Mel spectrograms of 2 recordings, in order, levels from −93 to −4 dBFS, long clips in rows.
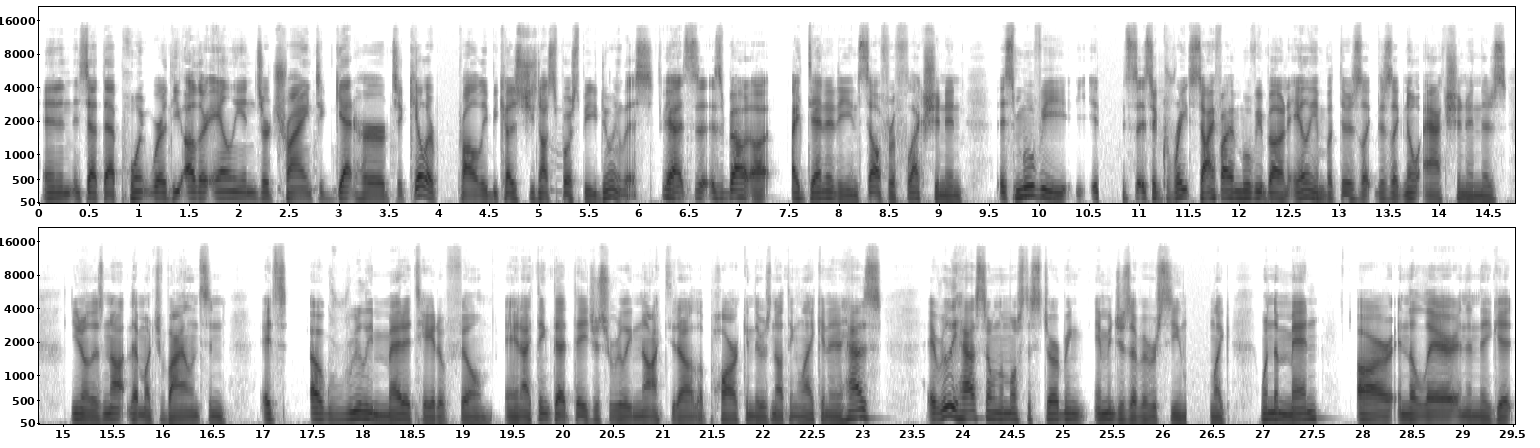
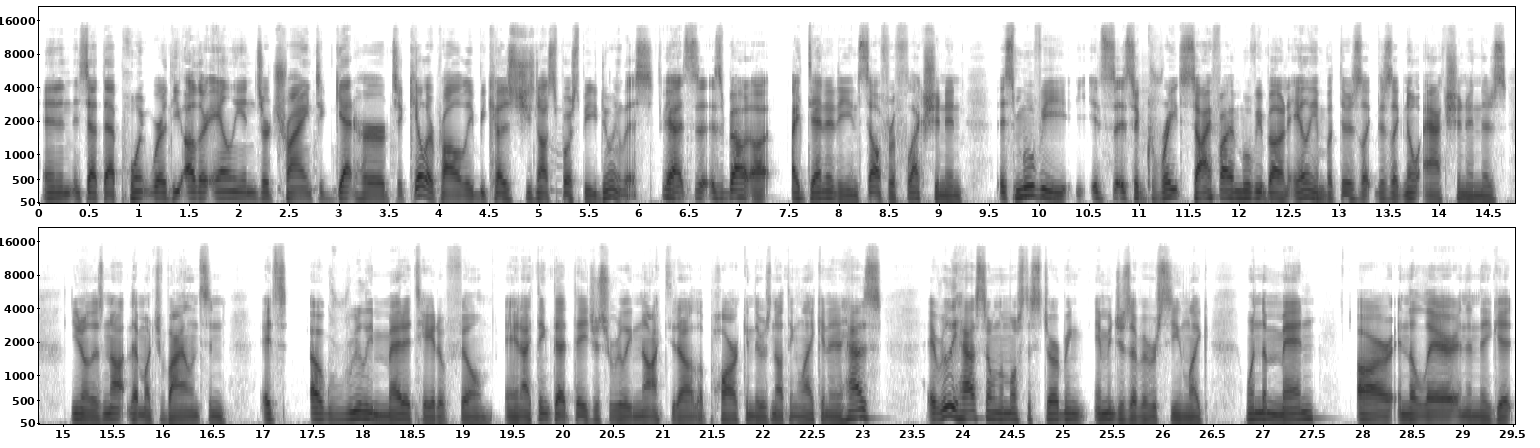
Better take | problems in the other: second | audio freezing; at 4 s, at 11 s and at 26 s

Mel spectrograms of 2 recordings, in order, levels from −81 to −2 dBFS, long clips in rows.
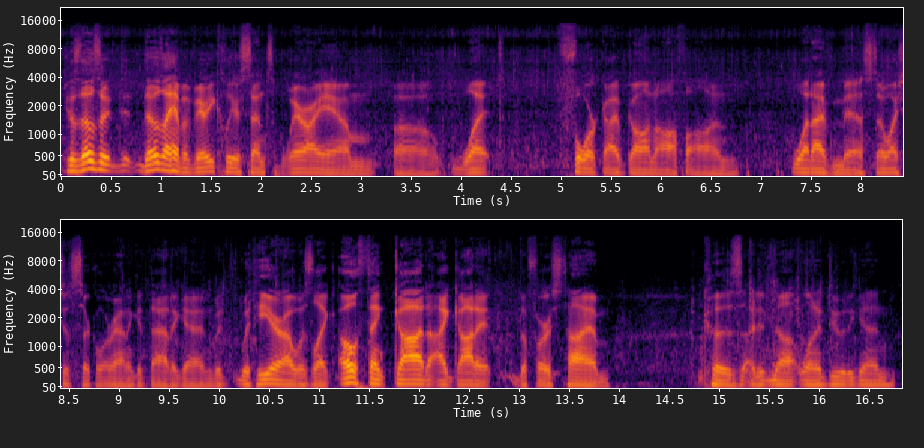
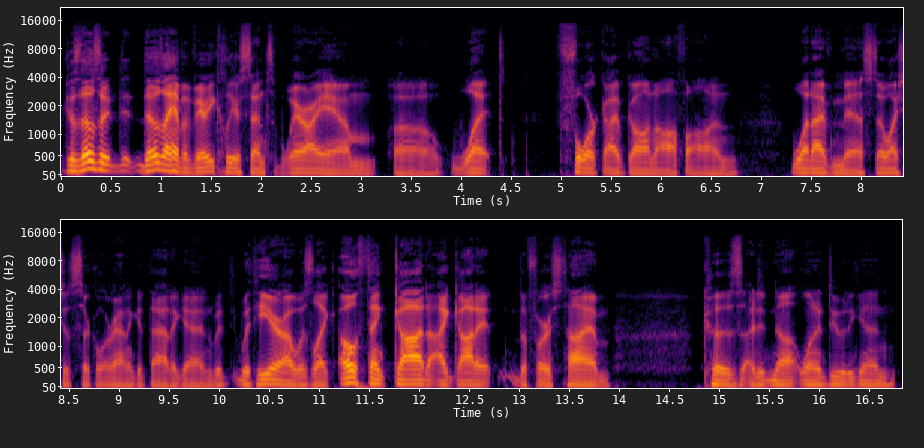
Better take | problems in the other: second | rain or running water; faint; throughout; 20 dB below the speech

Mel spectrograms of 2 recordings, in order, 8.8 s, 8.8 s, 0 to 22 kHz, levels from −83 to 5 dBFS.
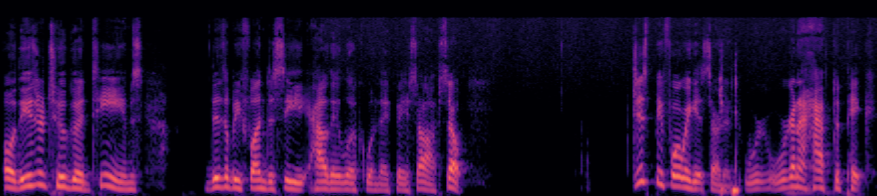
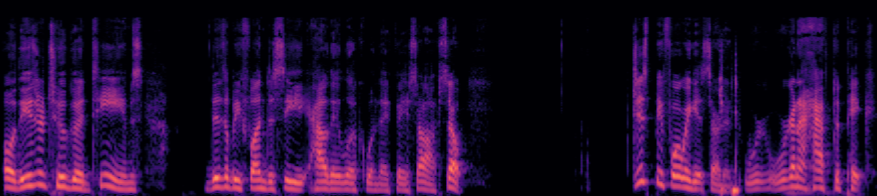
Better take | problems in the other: second | hiss; faint; from 3 s on; 25 dB below the speech

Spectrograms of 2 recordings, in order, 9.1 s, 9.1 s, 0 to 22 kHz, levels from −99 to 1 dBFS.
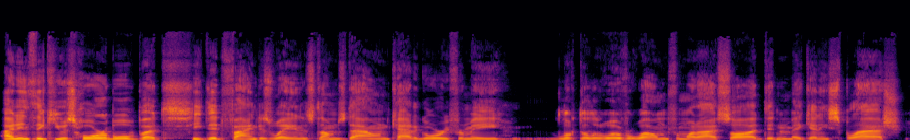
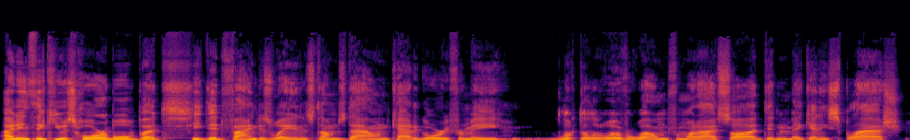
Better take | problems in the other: second | thin; very slightly; fading below 350 Hz

